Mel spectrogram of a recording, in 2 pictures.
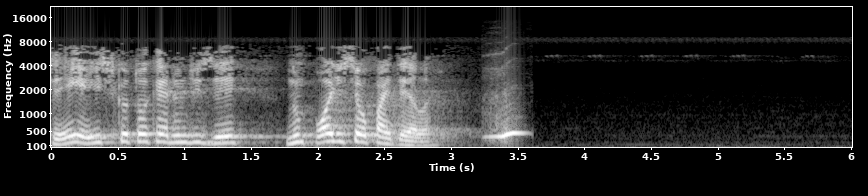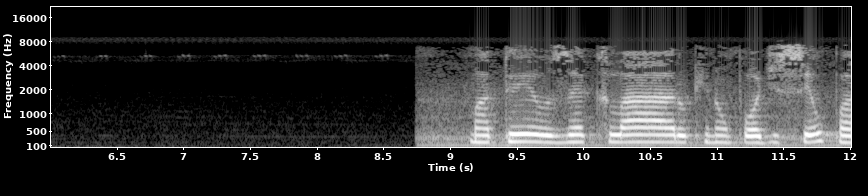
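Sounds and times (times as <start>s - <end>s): cricket chirping: 3.2s - 9.3s.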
